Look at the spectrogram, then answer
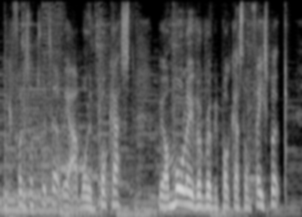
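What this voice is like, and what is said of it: West Country English accent. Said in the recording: “all with a West Country accent”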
